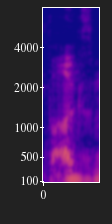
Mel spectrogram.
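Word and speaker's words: Muggsy Bogues: They steal the talent of real-life New York Knicks players Charles Barkley, Ahmad Rashad, Patrick Ewing, Muggsy Bacchus. I'm sorry if I mispronounced that. Muggsy Bacchus. – Muggsy Bugs, maybe? – Bugs, yeah. And Sean Bradley.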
